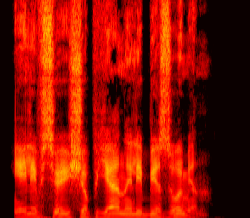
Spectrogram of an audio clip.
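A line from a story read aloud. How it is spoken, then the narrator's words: Grumble. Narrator (Russian): буркнул Мортимер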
